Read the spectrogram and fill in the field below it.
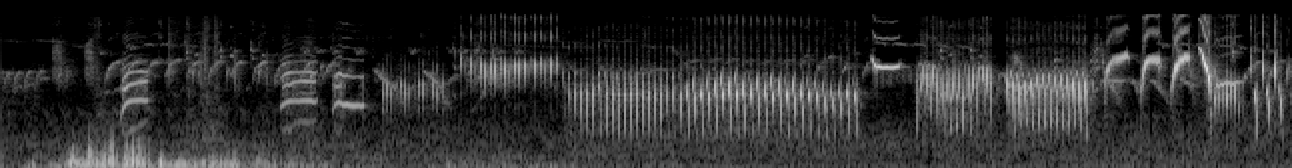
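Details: Crested canary song in good form: quick whistled slurs, then long buzzy rattling rolls at differing pitches, and bright upswept notes. A brief low rumble sounds early on.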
